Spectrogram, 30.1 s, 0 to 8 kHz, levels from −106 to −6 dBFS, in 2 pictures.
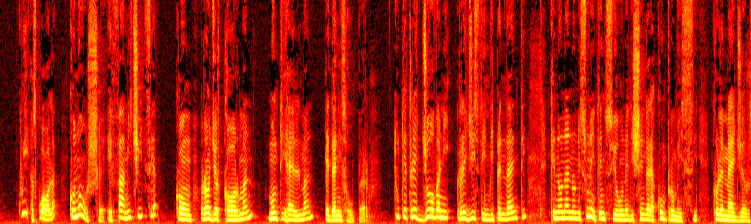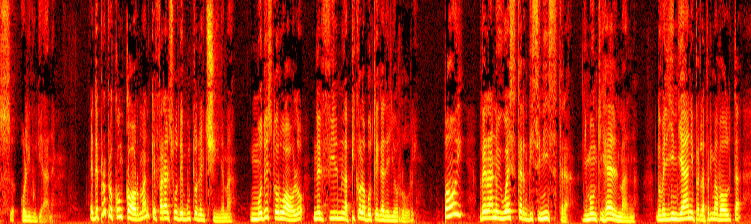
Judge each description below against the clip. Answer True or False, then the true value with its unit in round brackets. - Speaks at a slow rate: False (140 wpm)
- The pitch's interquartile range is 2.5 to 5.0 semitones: False (5.5 semitones)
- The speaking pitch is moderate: False (195 Hz)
